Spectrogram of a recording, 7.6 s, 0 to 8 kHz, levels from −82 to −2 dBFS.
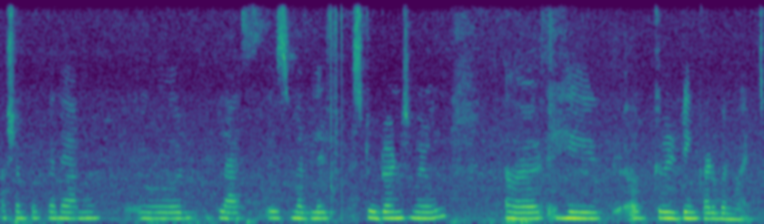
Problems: constant background noise, continuous background conversations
